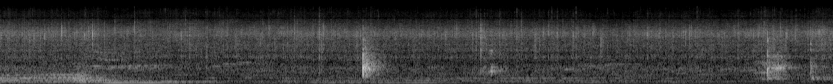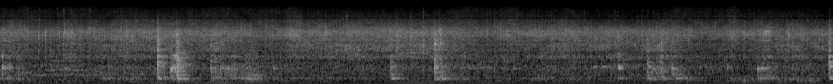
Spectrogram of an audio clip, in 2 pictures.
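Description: Chopped vegetables and Malabar spinach frying with a steady sizzle in a kadai, with a few sharp knocks and scrapes from the stirring, the loudest about four seconds in.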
